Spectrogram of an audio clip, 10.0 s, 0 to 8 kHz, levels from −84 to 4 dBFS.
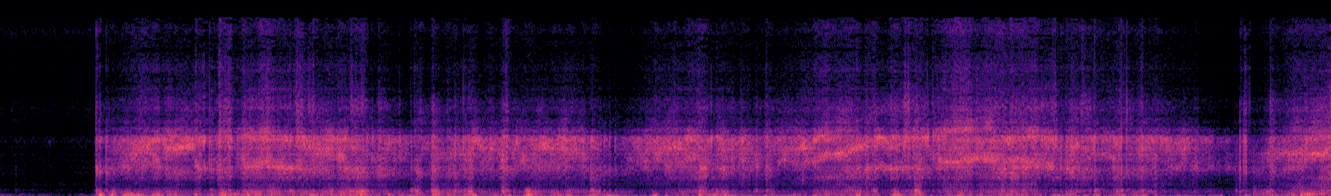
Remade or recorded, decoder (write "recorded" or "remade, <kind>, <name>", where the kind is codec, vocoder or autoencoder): remade, codec, ZipCodec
